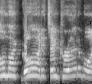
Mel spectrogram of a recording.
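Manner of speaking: put-on British accent, pitched very high. Retelling a man seeing orbs for the first time, in Adam Davies' British accent. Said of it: "in his British accent".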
